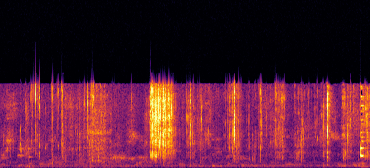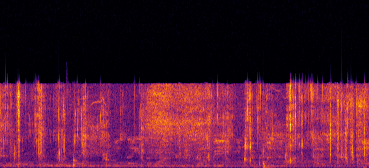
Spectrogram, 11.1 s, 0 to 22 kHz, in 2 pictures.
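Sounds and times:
crunchy chewing: 0:00.3 - 0:11.0.

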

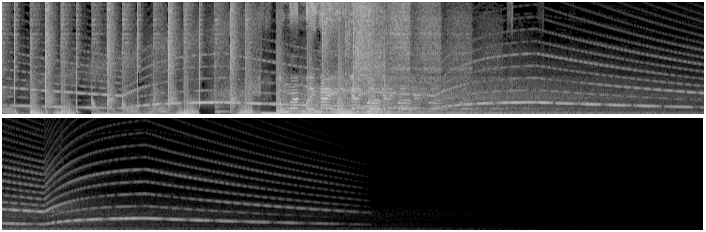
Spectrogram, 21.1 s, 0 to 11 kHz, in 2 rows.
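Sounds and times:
police siren wailing: 0:00.0 - 0:16.0.

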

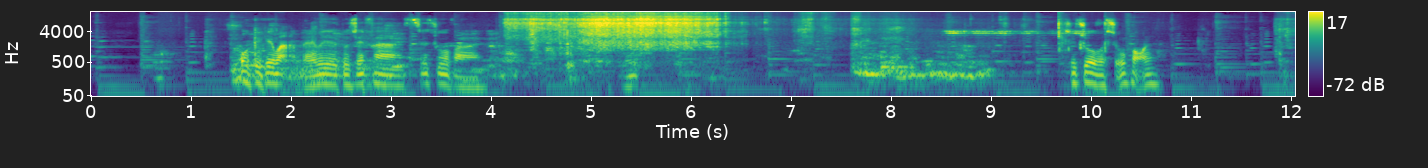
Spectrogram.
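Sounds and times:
plastic bag rustling: 0:04.2 - 0:07.5.

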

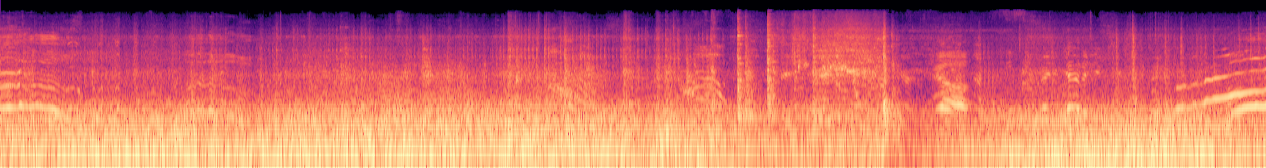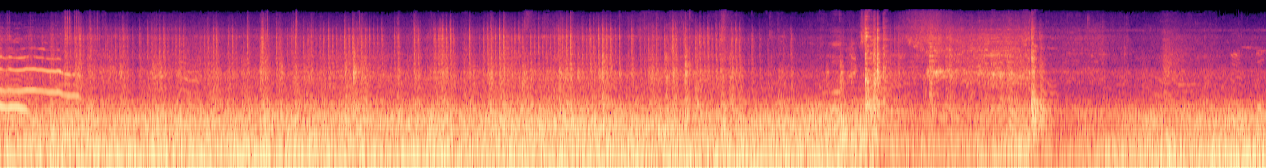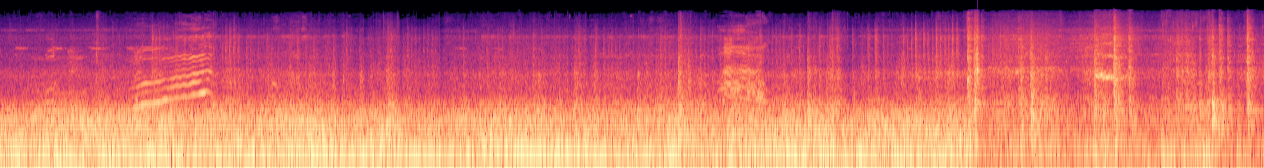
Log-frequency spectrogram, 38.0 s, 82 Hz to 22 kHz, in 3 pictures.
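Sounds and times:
roller coaster wheels rumbling: 0:00.0 - 0:37.9
short rising squeal: 0:07.9 - 0:08.8, 0:21.6 - 0:25.7.

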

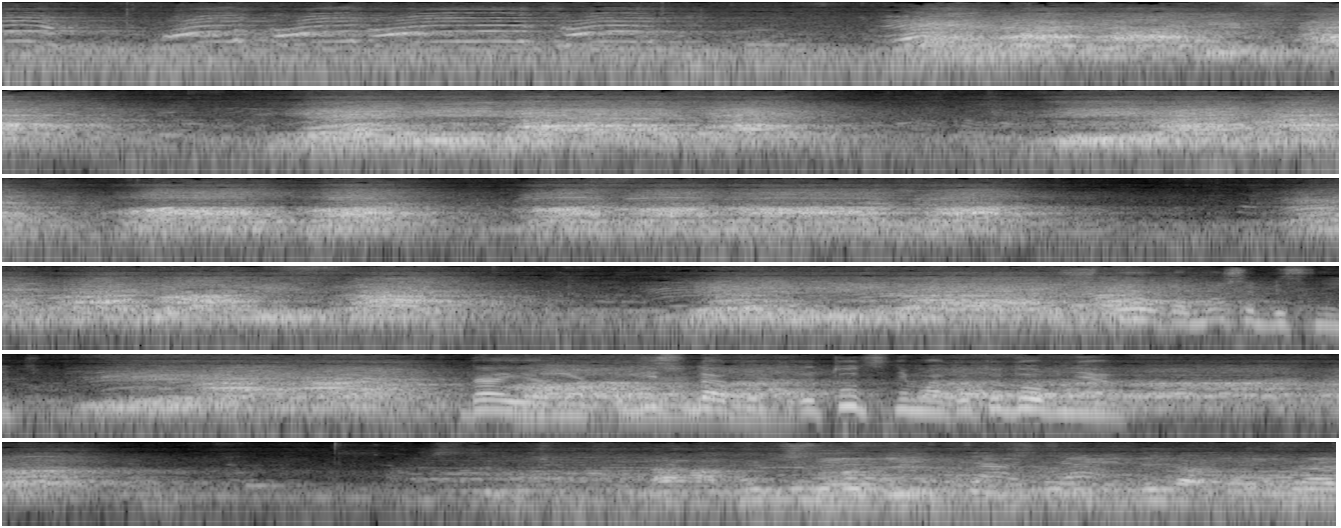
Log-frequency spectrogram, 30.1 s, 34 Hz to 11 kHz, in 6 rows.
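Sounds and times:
crowd chanting slogans: 0:03.3 - 0:25.9.

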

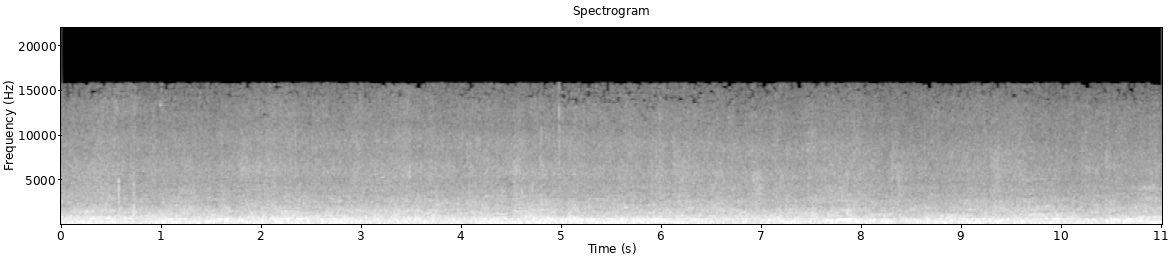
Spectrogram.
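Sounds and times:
spectator crowd noise: 0:00.0 - 0:11.0.

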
